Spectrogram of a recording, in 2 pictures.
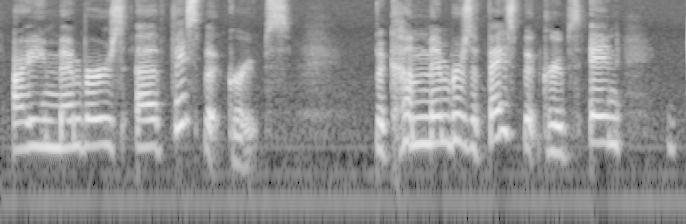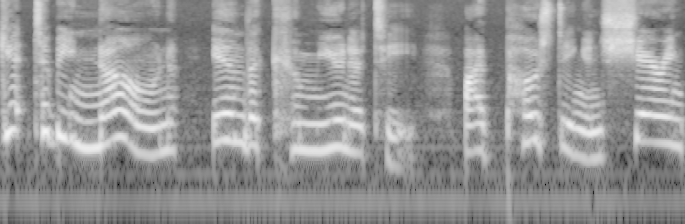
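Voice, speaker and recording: Middle-aged woman with a higher-pitched voice. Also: no room sound. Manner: explanatory, asks and answers own questions. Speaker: craft video host and blogger. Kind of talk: casual instructional talk to camera. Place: small cluttered indoor craft room.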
